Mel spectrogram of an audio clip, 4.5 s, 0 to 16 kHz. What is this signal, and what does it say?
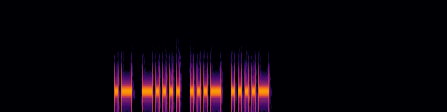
Morse code, heard as a keyed tone, about 34 wpm, 700 Hz. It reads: A6V4
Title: All Cut Numbers - 4-Digit 35wpm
